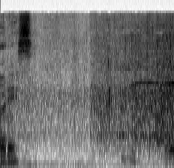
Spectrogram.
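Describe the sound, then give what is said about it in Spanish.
Audience applause: a dense, steady wash of clapping that swells louder toward the end, with a brief voice at the start. “Aplausos y”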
